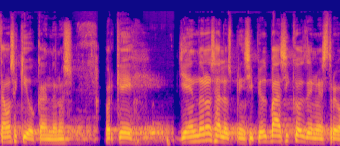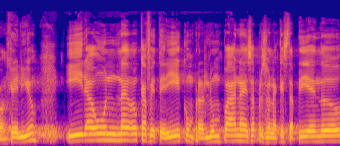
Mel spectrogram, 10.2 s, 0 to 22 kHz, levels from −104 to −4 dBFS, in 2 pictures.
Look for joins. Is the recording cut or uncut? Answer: cut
